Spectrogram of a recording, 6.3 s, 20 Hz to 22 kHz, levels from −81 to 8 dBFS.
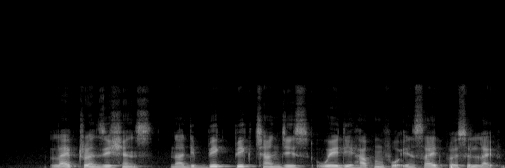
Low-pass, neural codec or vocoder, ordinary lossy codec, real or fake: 10.8 kHz; none; none; real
